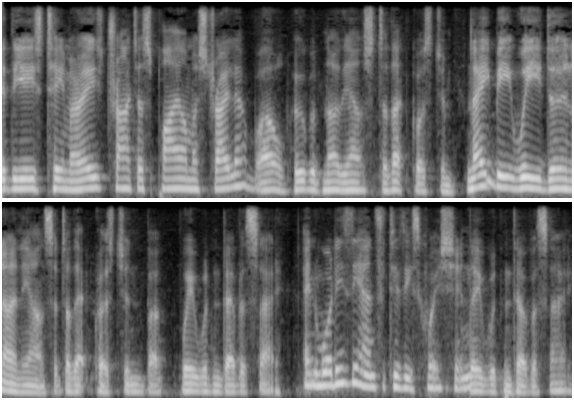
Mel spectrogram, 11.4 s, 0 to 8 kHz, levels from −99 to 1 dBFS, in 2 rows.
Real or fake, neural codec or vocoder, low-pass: fake; codec, 24 kHz, 0.9 kbps, WavTokenizer, medium speech release version 1; 7.2 kHz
